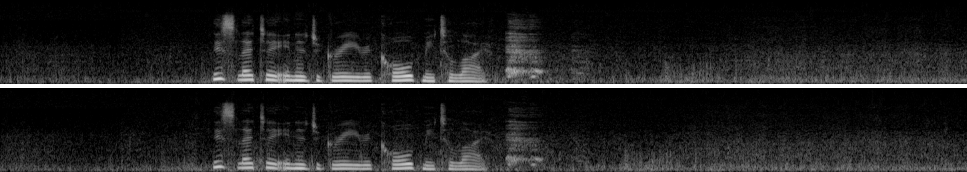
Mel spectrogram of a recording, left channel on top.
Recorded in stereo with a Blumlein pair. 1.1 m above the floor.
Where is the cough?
70° left.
